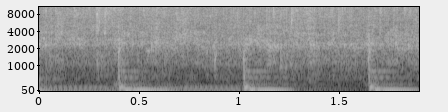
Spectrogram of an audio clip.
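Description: Onions fry quietly in oil under a faint hiss, with three soft thuds of stirring spaced evenly, close and without any voices.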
